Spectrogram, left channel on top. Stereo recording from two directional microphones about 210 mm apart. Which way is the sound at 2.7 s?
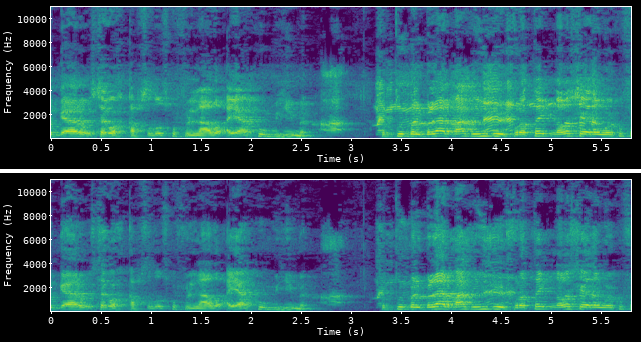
25° left (ahead or behind).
